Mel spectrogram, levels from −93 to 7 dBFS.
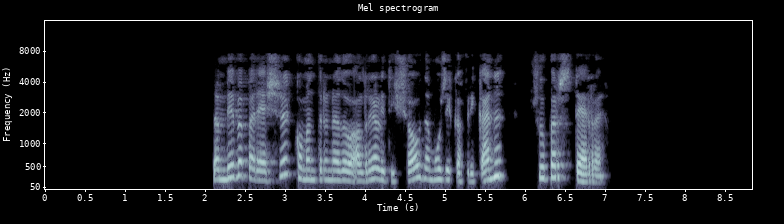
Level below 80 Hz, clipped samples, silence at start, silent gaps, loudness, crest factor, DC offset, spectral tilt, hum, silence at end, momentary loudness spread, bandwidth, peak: -66 dBFS; under 0.1%; 2.1 s; 5.90-6.06 s; -20 LUFS; 18 dB; under 0.1%; -5.5 dB/octave; none; 1.85 s; 6 LU; 8 kHz; -4 dBFS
